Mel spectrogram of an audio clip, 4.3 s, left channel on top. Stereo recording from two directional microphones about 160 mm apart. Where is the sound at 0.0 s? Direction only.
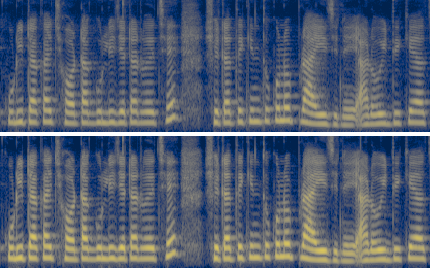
35° right (ahead or behind).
